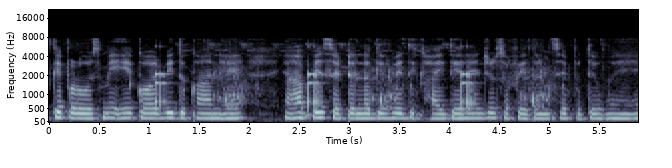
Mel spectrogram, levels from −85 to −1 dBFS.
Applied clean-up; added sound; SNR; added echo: none; Dishes, pots, and pans / Chink, clink; 9 dB; none.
